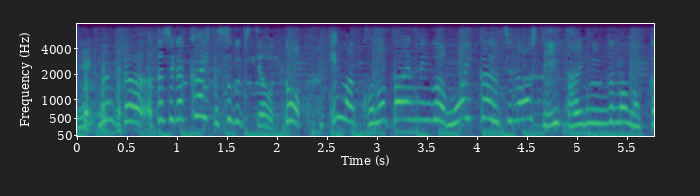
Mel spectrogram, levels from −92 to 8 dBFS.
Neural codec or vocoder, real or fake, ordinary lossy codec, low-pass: none; real; none; 7.2 kHz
